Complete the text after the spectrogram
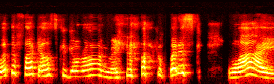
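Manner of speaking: put-on laugh-crying. Retelling a car break-in the night before flying: retelling own laugh-crying. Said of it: "laugh crying at my car".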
